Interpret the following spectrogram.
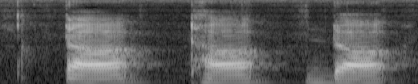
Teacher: अगला क्वेश्चन है कि ट वर्ग की ध्वनियां है। तो ट वर्ग की जो ध्वनियां होती है ना उसको मूर्धन्य कहते हैं। यानी कि मूर्धा से टच होती है। देखो इसको मैं थोड़ा आपको एक्सप्लेन कर सकता हूं।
